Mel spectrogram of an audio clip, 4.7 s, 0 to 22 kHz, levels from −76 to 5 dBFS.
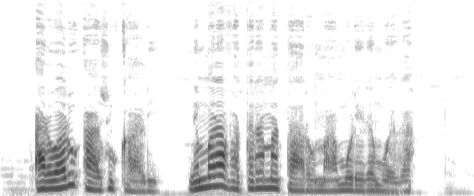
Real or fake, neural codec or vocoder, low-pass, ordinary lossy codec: real; none; none; none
